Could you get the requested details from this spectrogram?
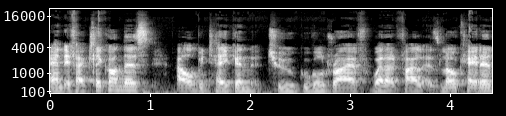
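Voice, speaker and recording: Medium in pitch, a man speaks at a moderate pace. His intonation is monotone and flat. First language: German. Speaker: online course instructor. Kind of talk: tutorial. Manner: casual with frequent fillers.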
